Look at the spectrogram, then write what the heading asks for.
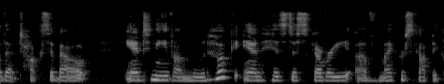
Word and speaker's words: Leeuwenhoek: L-A-Y, lay, ooh, then, they pronounce it with a V, hook, Leeuwenhoek, Antonie van Leeuwenhoek.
